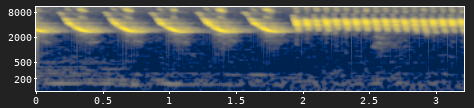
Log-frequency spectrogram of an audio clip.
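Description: A canary sings five high, sweeping down-slurred whistles about three a second, then breaks into a fast, even high-pitched trill.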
